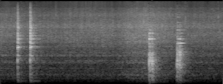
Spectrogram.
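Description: A spoon scrapes and clacks against a cooking pot as spices are stirred into cooked yogurt for beef trotters, four sharp strokes in two pairs over a soft, steady sizzle.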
